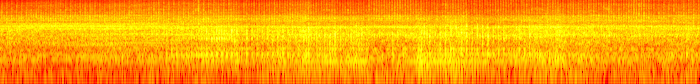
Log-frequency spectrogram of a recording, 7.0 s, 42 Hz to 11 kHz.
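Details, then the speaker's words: Mammotion Yuka 1500 robotic mower while mowing: steady, busy whirring with a rough mid-pitched rattle from its large rotating grass collection basket. Loud basket noise. "elle fait du bruit parce que c'est le panier hein le panier il a une grosse qui tourne"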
